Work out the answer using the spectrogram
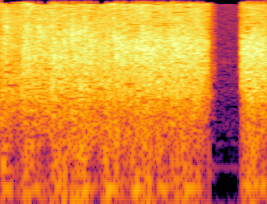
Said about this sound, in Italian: Saluto i relatori che vanno via, li ringrazio ancora e li saluto con un grande applauso.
